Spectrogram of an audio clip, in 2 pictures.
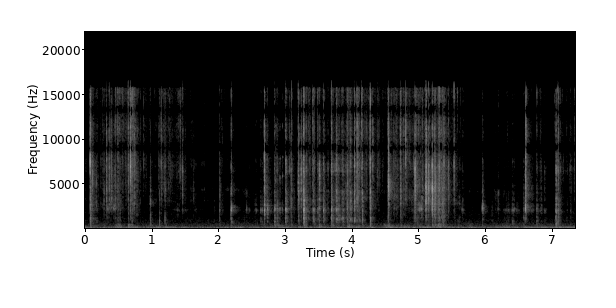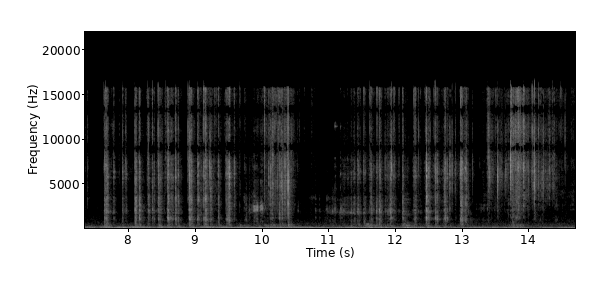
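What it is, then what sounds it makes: Dry bar soap being scraped. A utility knife blade scrapes and cuts shavings off the face of a solid, dry green bar of soap from Turkey held in the palm. The result is a dense, irregular run of crisp, bright scratching and crackling clicks, with a steady low hum underneath.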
